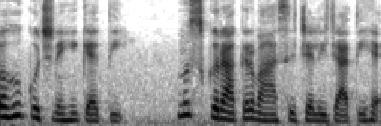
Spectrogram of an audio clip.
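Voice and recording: With lively intonation, a woman speaks at a moderate pace in a fairly low voice.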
